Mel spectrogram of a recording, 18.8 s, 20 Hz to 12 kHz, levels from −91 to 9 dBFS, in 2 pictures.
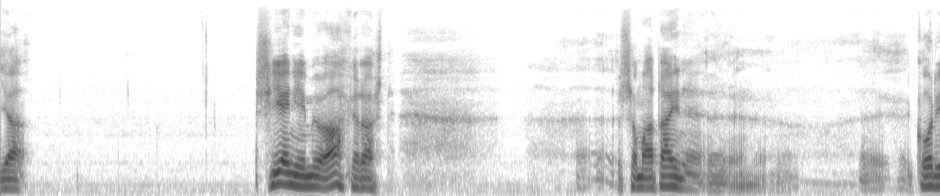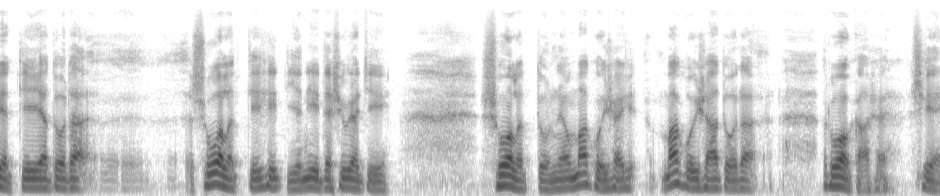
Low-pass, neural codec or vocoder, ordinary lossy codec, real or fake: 10.8 kHz; codec, 44.1 kHz, 7.8 kbps, Pupu-Codec; none; fake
